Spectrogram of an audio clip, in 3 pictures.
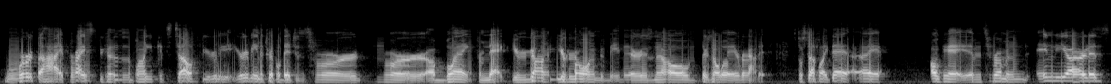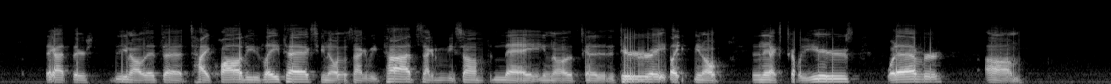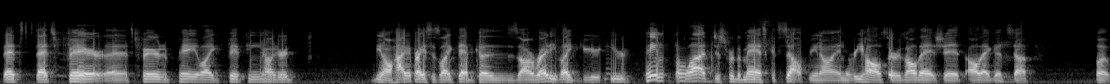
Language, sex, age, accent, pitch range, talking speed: English, male, 30-49, American, 105-125 Hz, 235 wpm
